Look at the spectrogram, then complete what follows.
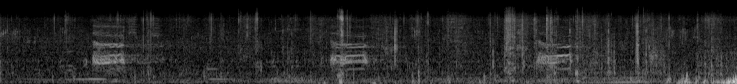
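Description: A farmyard bird calling three times, short calls about two seconds apart, over light footsteps on a brick path. A loud low thump comes near the end.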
